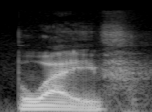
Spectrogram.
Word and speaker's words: B'Wave: bits in there um he is pronounced the wave as in you're a wave person so yeah so uh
